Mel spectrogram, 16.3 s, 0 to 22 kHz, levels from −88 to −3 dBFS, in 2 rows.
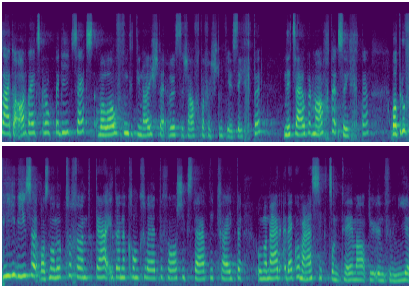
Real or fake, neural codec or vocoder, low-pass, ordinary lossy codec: fake; codec, 32 kHz, 1.9 kbps, SNAC; 14.4 kHz; Opus, 16 kbps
